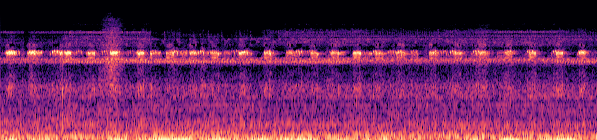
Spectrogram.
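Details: Grass insects chirping as background sound for a one-hour study session, a high pulsed trill repeating about three times per second over a steady high tone, with low hum beneath and one brief noise burst.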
